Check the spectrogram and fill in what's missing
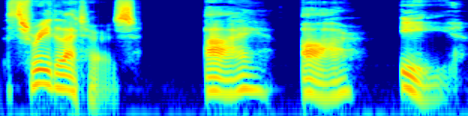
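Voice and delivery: a hint of an otherworldly voice; slow spelled-out letters; lightly voiced spirit. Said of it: "pronouncing it in a slightly different way".

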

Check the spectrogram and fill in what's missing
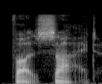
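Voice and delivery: ordinary delivery, nothing marked

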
